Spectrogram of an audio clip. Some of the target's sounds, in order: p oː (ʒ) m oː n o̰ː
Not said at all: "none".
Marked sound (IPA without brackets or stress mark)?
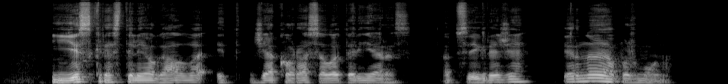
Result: ʒ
